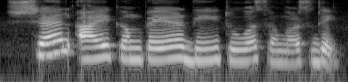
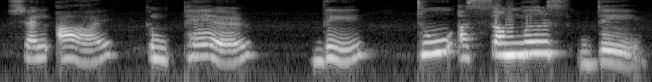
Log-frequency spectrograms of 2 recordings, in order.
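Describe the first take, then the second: First: It is read plainly without a regular beat. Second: Weak and strong syllables alternate in a beat. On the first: The speaker calls it wrong. "Simple तरीके से आप ऐसे पढ़ते हैं" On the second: The speaker calls it right. "ऐसे पढ़ा जाता है"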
